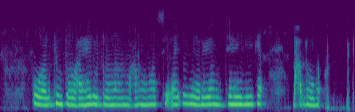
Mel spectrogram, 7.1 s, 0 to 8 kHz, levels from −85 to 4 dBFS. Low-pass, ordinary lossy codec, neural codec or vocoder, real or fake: none; none; codec, 16 kHz, 2 kbps, FreqCodec, smaller model; fake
